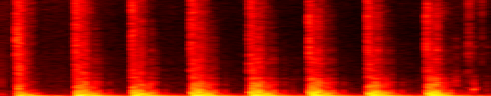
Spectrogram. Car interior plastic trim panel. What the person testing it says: if I bang on it you can hear it over here somewhere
